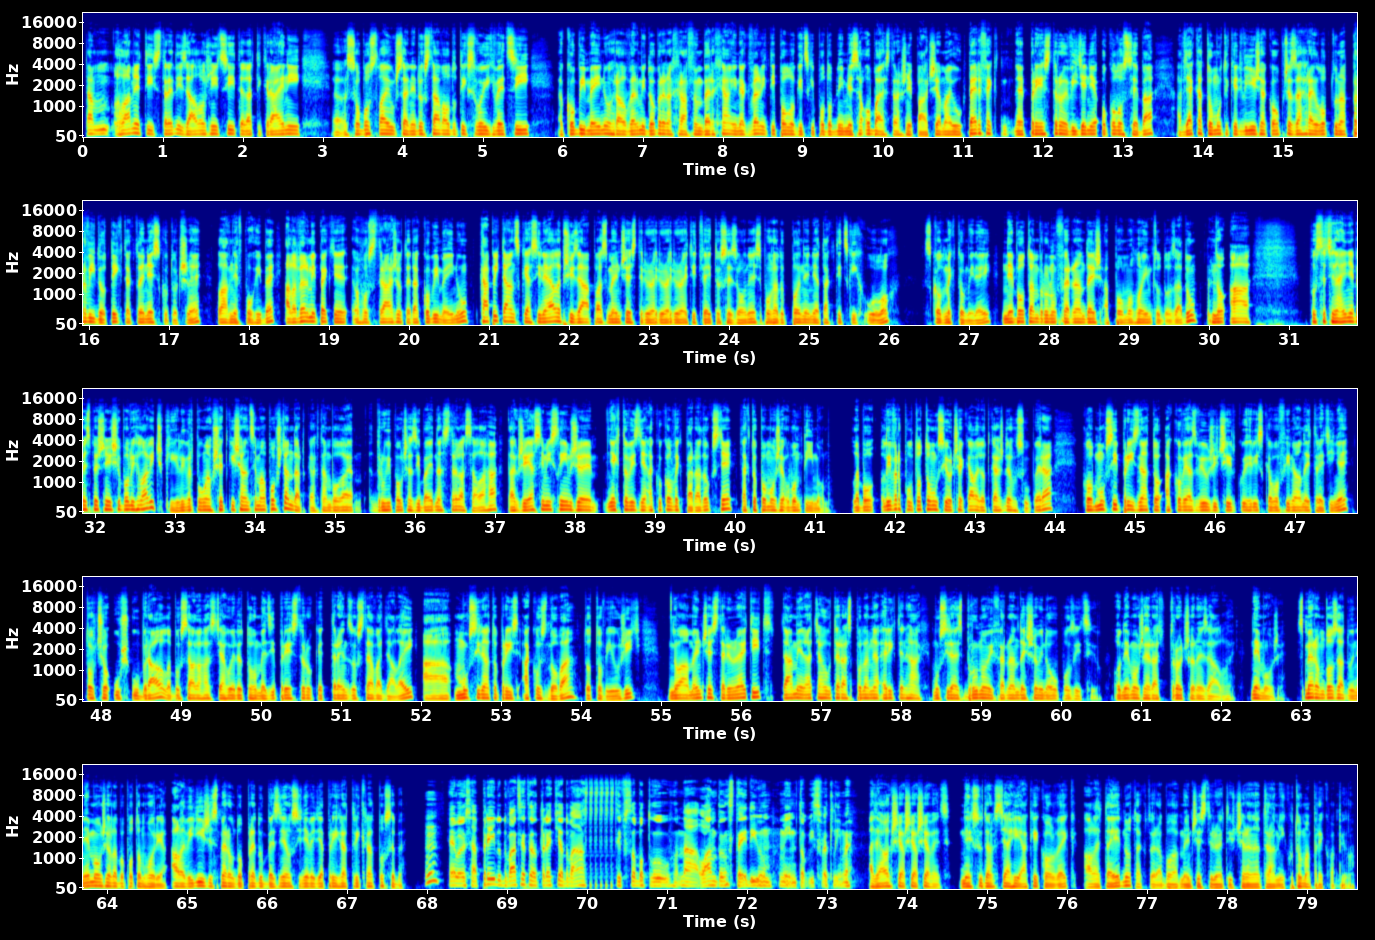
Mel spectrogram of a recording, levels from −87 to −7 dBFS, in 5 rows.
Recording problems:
audio stuttering; at 23 s, at 1:10 and at 1:14

